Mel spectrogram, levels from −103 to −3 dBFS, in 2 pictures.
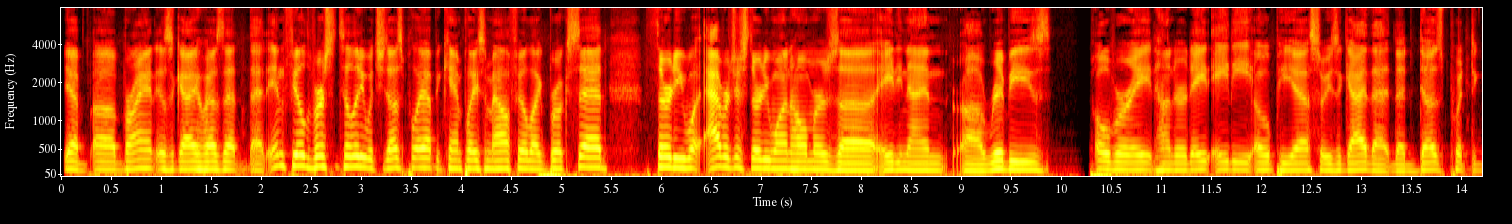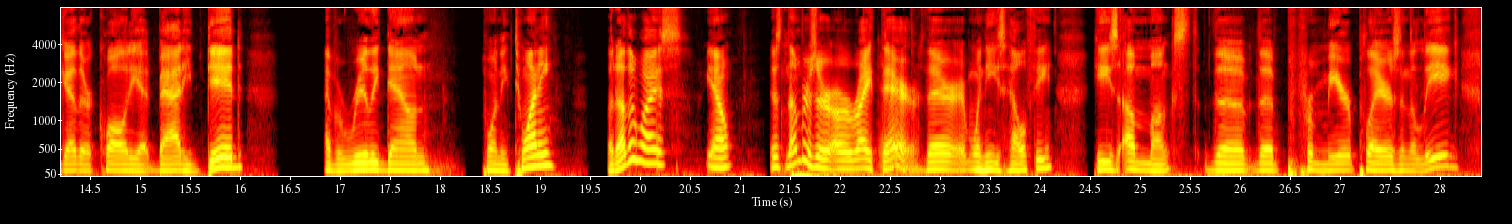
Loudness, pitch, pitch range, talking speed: -29 LUFS, 135 Hz, 125-155 Hz, 165 wpm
